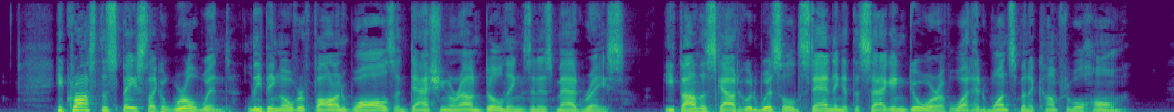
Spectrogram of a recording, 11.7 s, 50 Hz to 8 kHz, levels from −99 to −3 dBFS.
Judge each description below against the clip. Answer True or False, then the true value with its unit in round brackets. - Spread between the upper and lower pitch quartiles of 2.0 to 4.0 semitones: False (5.3 semitones)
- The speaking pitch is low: True (115 Hz)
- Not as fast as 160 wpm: False (200 wpm)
